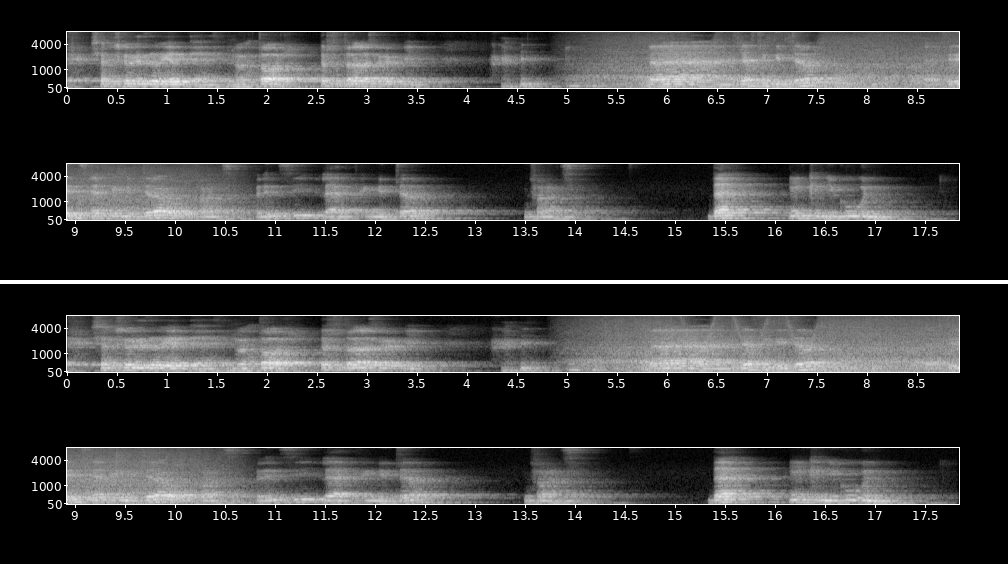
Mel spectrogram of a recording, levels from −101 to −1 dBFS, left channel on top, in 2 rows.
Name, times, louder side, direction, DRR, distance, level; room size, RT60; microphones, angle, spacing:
voice 1, 0.3-2.3 2.5-3.5 4.2-4.6 5.0-5.1 5.8-7.5 8.5-12.5 13.5-13.9 15.3-15.7 16.1-17.1, left 1 dB, 40° left, -2 dB, 1.2 m, -21 dB
sound 1, 4.9-10.7, right 2 dB, 55° right, 0.9 m, -31 dB
6.0 x 4.4 x 3.8 m, 1.4 s
head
